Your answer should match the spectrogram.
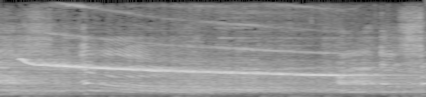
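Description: Arena introduction sound effect over crowd noise: a long whistle-like tone that falls slowly in pitch for about three seconds and stops near the end, with the public-address announcer beneath.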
